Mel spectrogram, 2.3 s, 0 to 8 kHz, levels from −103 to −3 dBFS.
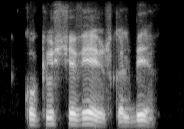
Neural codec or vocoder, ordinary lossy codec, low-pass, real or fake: none; Opus, 24 kbps; 7.2 kHz; real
